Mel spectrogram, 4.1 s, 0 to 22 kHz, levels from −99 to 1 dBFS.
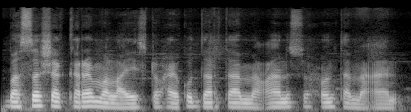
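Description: No technical faults can be heard anywhere in this recording.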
